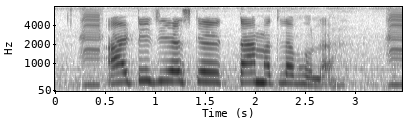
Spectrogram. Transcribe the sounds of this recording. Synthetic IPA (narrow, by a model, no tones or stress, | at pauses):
ajʈid͡ʒieskekamət̪ləbɦola̰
